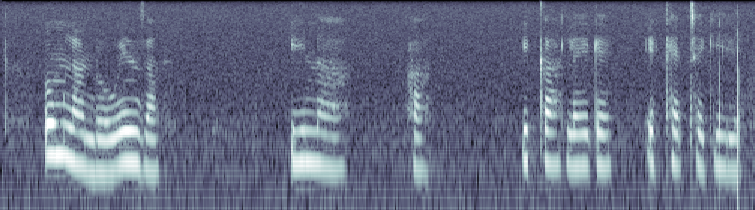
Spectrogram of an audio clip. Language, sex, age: South Ndebele, female, 20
